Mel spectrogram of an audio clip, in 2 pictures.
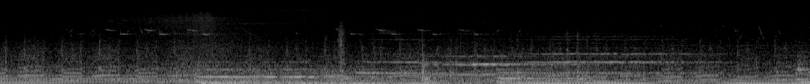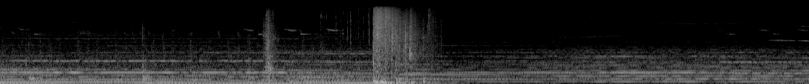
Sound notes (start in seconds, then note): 0.2 singer vocalizing; 0.2 soft tense upbeat music; 10.7 wood cracking; 10.7 lock clicking; 13.2 soft tense music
